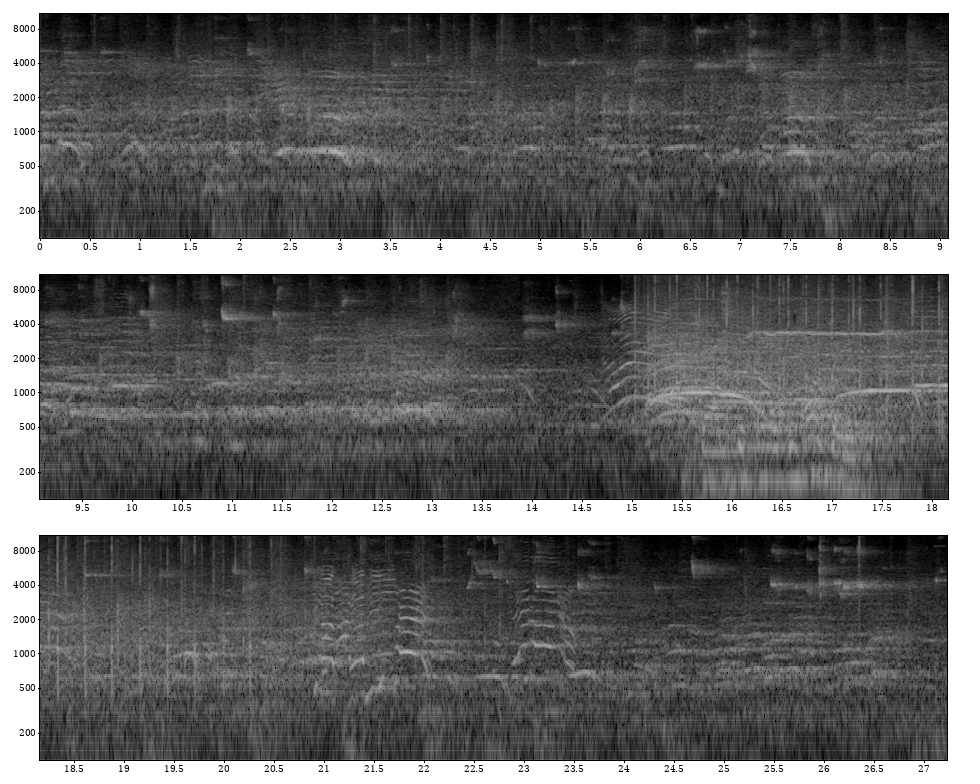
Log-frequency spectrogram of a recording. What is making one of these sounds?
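A crowd of spectators chatters throughout a large echoing gym.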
